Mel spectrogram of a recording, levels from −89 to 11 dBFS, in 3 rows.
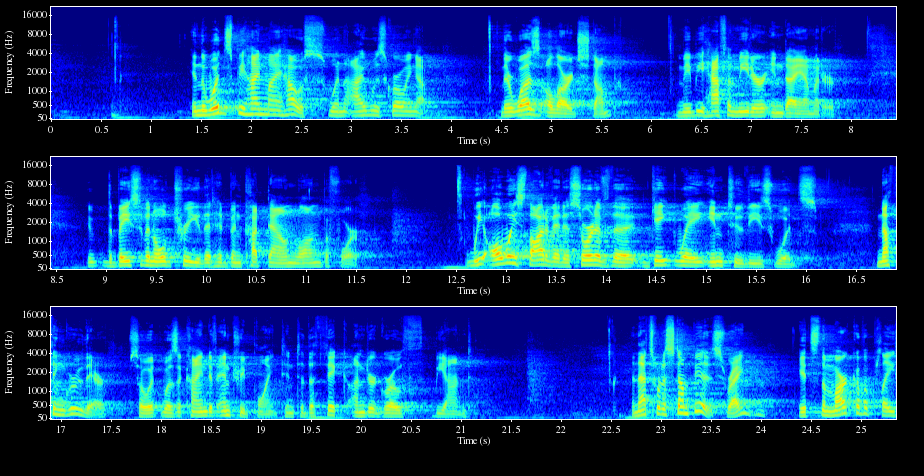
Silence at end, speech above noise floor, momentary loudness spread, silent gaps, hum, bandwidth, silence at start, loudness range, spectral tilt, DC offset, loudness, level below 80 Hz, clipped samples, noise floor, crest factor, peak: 0 s; 33 dB; 15 LU; none; none; 16 kHz; 0.6 s; 6 LU; -4 dB/octave; under 0.1%; -28 LUFS; -62 dBFS; under 0.1%; -62 dBFS; 24 dB; -4 dBFS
